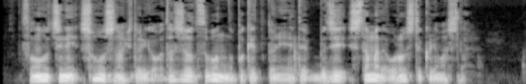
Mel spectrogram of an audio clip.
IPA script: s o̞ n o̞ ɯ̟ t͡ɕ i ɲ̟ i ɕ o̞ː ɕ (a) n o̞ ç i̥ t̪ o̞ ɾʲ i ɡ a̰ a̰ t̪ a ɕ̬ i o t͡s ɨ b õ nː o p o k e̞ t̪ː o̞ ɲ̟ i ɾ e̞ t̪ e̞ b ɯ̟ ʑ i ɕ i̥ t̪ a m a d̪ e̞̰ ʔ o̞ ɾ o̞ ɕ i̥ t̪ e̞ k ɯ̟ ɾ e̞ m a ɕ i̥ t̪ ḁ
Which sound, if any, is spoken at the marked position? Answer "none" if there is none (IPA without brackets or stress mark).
i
